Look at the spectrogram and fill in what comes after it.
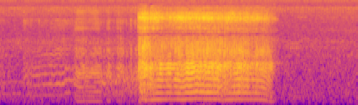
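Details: Siamese cat sleeping in the dark at night: one loud, drawn-out, buzzing snore, deep and rough like an older man's snoring.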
